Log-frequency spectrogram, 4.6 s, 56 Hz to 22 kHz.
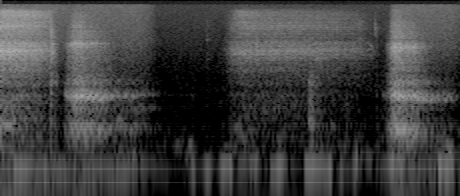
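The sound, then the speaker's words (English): Deep, slow breaths drawn in and pushed out, a couple of long airy inhales and exhales, soft and faint, with no talking over them. “Let's take 10 right. deep breaths in and out.”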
